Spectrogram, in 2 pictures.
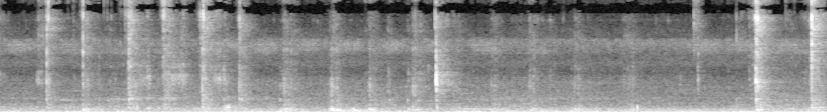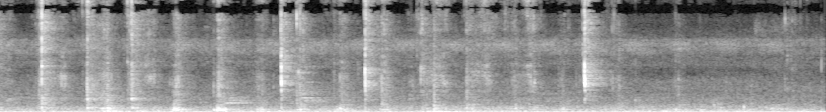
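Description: Close-up chewing of crunchy raw carrot: irregular crisp crunches and clicks, most frequent in the middle, over a steady low hum.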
